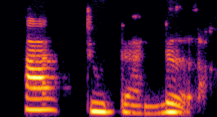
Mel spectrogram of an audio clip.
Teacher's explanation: There is no break practically between the words. They all go in a continuum, à tout à l'heure, as if it were one single term.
